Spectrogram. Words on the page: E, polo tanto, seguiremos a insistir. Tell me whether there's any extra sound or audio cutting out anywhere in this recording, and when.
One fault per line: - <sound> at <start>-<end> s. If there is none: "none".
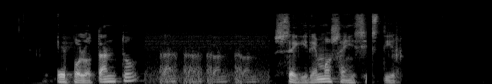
- laugh at 1.6-2.6 s
- dropout at 3.7-3.7 s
